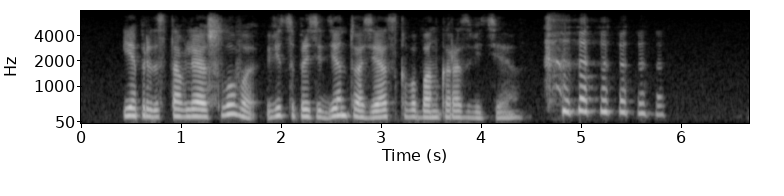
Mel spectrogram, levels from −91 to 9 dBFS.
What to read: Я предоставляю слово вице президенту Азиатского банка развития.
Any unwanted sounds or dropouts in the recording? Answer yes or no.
yes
